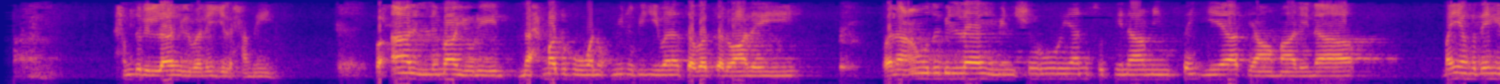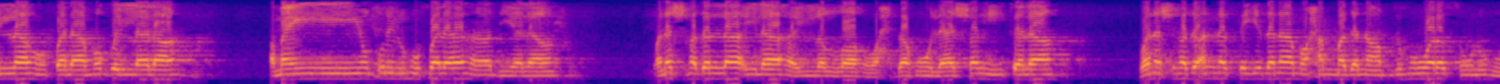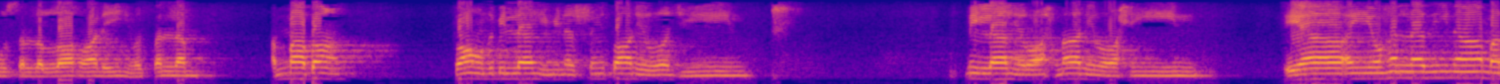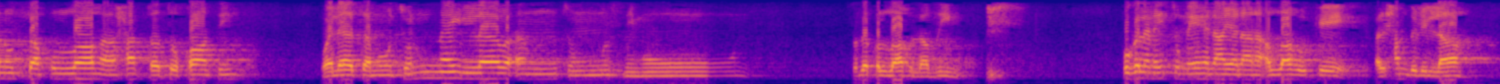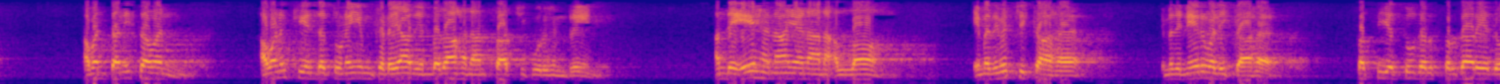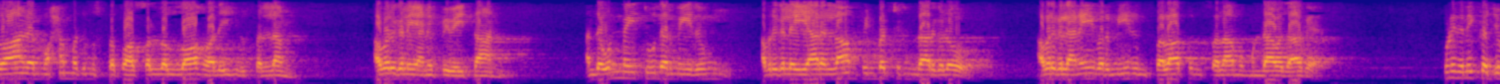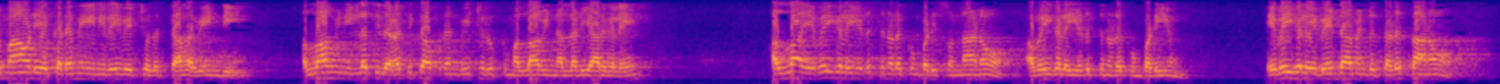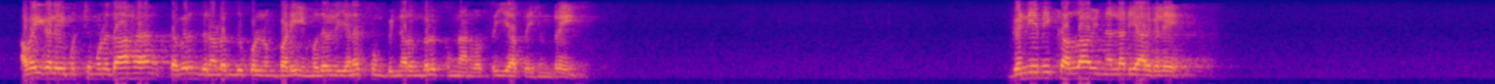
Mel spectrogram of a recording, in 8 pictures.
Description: Injustice(அநியாயத்தின் விளைவுகள்) | Audio Bayans | All Ceylon Muslim Youth Community | Addalaichenai
Kandy, Udunuwara Jumuah Masjith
